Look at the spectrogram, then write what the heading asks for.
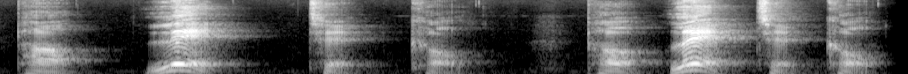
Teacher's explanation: Stress is on the second syllable. So the second syllable should be read louder than the others. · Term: word stress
